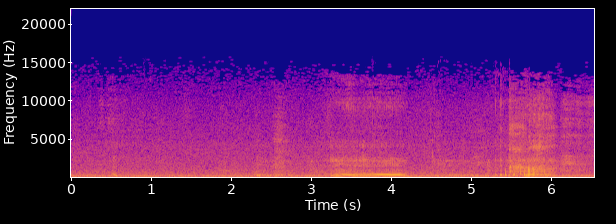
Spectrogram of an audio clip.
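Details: Snoring from a sleeping father who claims he does not snore: quiet room noise broken by a whistling, rattly snore, then a snorting breath.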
